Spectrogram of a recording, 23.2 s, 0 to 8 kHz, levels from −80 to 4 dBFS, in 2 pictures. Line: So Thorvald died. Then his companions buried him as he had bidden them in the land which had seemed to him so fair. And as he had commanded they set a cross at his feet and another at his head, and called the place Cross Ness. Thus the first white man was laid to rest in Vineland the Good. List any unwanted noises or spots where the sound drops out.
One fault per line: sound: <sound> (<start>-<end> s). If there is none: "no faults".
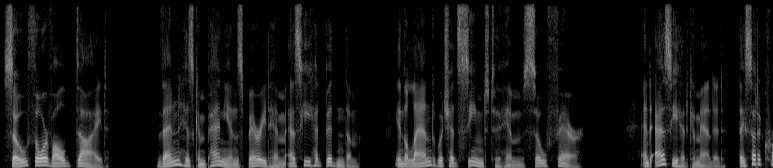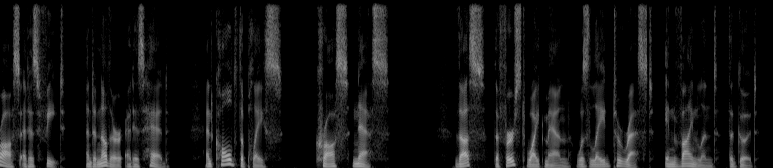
no faults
